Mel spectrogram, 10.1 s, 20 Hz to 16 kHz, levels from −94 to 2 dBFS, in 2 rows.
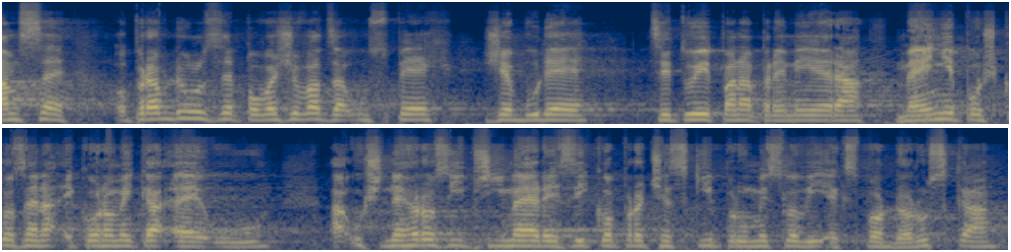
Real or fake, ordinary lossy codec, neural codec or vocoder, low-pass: fake; Opus, 16 kbps; vocoder, 44.1 kHz, 128 mel bands every 512 samples, BigVGAN v2; 14.4 kHz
